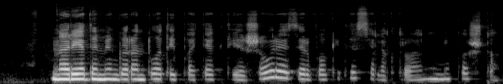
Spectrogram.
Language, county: Lithuanian, Kaunas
